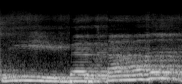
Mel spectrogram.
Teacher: B larga se pronuncia bilabial. Ambos labios.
